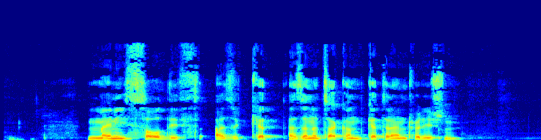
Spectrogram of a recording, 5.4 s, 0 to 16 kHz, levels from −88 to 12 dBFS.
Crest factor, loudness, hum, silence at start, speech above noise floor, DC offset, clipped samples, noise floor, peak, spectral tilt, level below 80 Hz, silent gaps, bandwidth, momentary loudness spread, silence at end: 20 dB; -20 LUFS; none; 0.9 s; 46 dB; under 0.1%; under 0.1%; -65 dBFS; -2 dBFS; -5.5 dB/octave; -48 dBFS; none; 11.5 kHz; 10 LU; 0.8 s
